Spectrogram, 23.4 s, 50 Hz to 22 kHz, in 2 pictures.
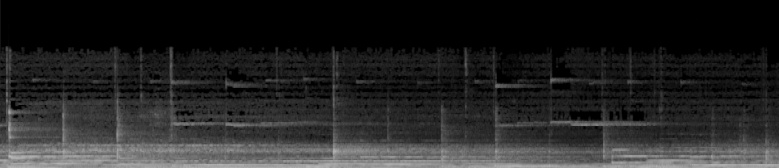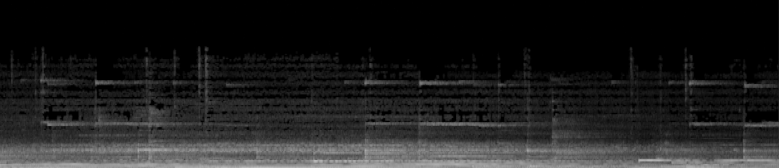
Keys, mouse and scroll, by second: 0.0-3.7 typing, 4.5 click, 20.9 click, 22.0-22.7 typing.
